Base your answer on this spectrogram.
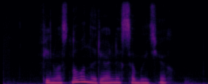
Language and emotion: Russian, neutral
